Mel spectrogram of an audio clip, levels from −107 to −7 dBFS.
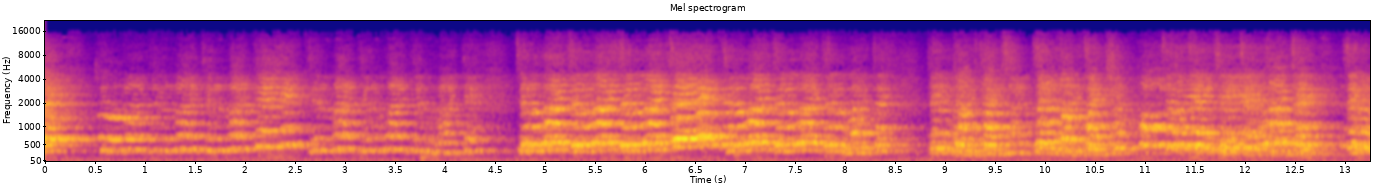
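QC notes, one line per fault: No faults found on listening; nothing to flag.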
